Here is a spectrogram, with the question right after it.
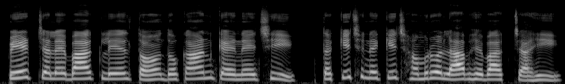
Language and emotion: Maithili, neutral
